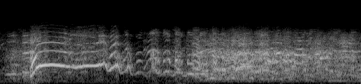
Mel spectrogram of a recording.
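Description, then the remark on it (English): A person imitates a horse's whinny with their voice: a high, sustained squeal that wavers, then breaks into a rapid, breathy, sputtering trill lasting a few seconds. “Sounded like a horse.”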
